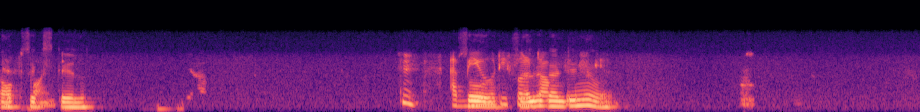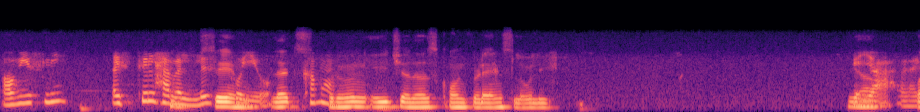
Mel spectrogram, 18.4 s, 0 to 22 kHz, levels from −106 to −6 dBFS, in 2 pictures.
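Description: Nothing goes wrong in this speech clip, which sounds like ordinary call audio with the top end stopping around 8 kHz and faint room noise sitting about 28 dB under the talking.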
